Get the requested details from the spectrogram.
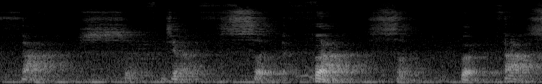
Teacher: Cara pengucapan tha itu ujung lidah digigit sama gigi atas gigi bawah. Nah. Terus anginnya rada gedean.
